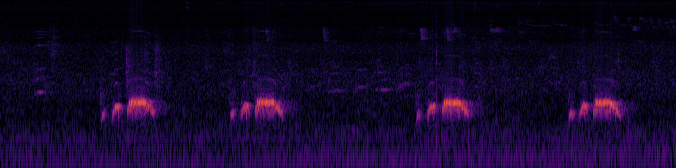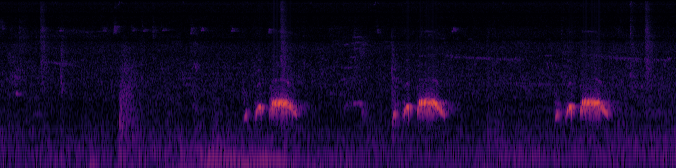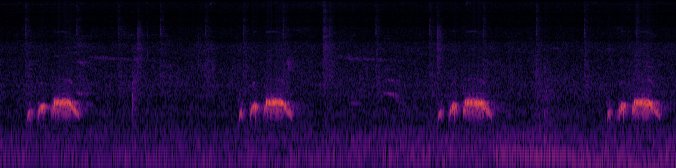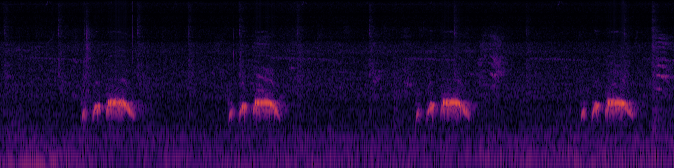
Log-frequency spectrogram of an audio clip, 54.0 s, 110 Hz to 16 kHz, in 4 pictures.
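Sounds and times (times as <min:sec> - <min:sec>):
dove cooing: 0:02.0 - 0:03.4, 0:04.6 - 0:05.9, 0:08.3 - 0:09.7, 0:11.4 - 0:12.7, 0:18.3 - 0:19.8, 0:20.4 - 0:22.7, 0:24.6 - 0:26.0, 0:27.5 - 0:29.0, 0:31.7 - 0:33.3, 0:35.7 - 0:37.3, 0:39.0 - 0:40.7, 0:42.0 - 0:43.8, 0:45.0 - 0:46.7, 0:48.0 - 0:50.7, 0:52.0 - 0:54.0.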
